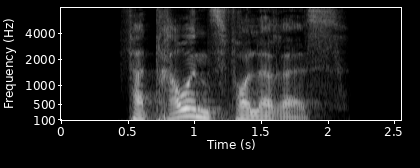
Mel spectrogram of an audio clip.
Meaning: strong/mixed nominative/accusative neuter singular comparative degree of vertrauensvoll
- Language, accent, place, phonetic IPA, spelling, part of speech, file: German, Germany, Berlin, [fɛɐ̯ˈtʁaʊ̯ənsˌfɔləʁəs], vertrauensvolleres, adjective, De-vertrauensvolleres.ogg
